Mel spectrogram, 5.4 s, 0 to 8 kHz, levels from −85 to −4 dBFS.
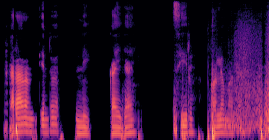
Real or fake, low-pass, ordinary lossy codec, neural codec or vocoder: real; none; none; none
